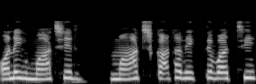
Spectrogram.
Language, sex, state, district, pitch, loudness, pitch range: Bengali, female, West Bengal, Dakshin Dinajpur, 275 Hz, -16 LUFS, 250-295 Hz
